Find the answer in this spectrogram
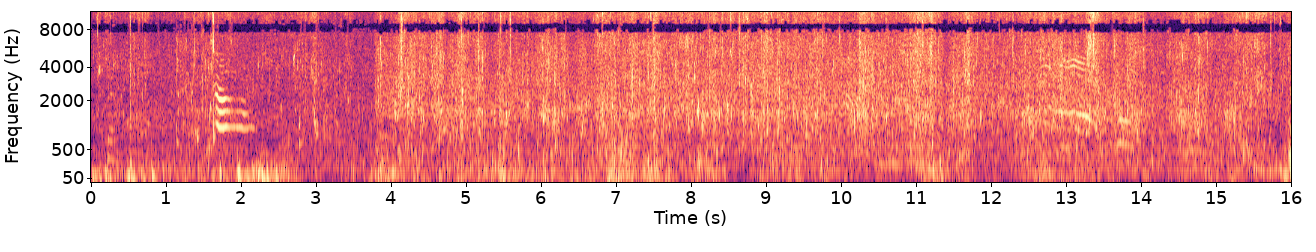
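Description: Shallow bay water lapping and sloshing around someone wading, with a low rumble of wind on the microphone; the water noise turns busier and splashier about four seconds in.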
